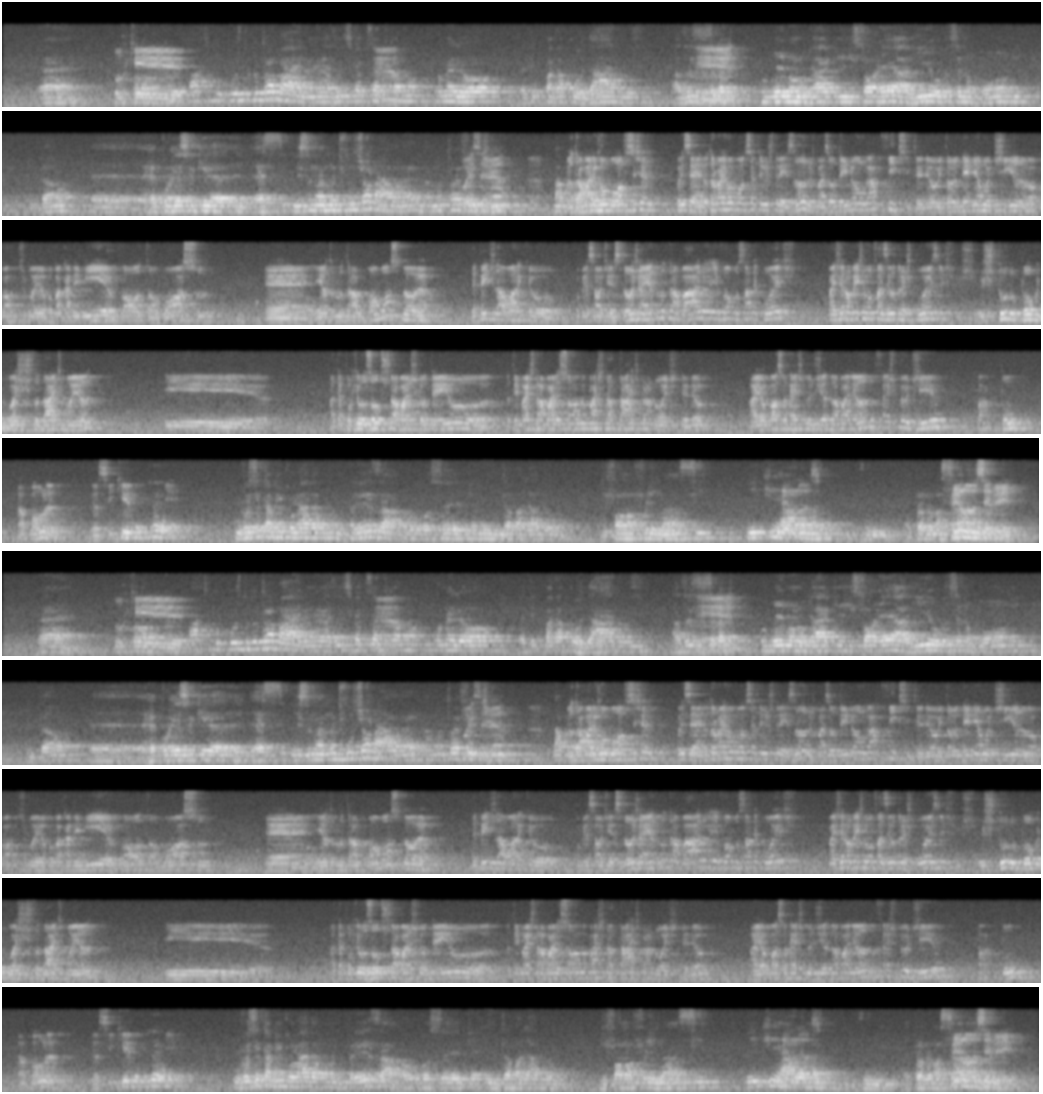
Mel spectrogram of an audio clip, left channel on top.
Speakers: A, on the right (about 85°); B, on the left (about 50°).
A: É.
B: Porque
A: Colocar como parte do custo do trabalho, né? Às vezes você vai precisar
B: é,
A: ficar num hotel melhor, vai ter que pagar por dados, às vezes
B: é,
A: você vai ter que comer num lugar que só é ali ou você não come. Então, é, reconheço que é, é- é, isso não é muito funcional, né? Não é muito efetivo
B: Pois é, é.
A: na
B: Eu
A: prática.
B: trabalho home office já. Pois é, eu trabalho home office já tem uns três anos, mas eu tenho meu lugar fixo, entendeu? Então eu tenho minha rotina, eu acordo de manhã, eu vou pra academia, volto, almoço, é, entro no trabalho. Almoço não, né? Depende da hora que eu começar o dia. Senão eu já entro no trabalho e vou almoçar depois. Mas geralmente eu vou fazer outras coisas, es- estudo um pouco, eu gosto de estudar de manhã. E até porque os outros trabalhos que eu tenho, eu tenho mais trabalho só na parte da tarde pra noite, entendeu? Aí eu passo o resto do dia trabalhando, fecho meu dia, pá, pum, tá bom, né? É assim que.
A: E você
B: E
A: E você está vinculado a alguma empresa ou você tem trabalhado de forma freelance? E que área
B: freelancer.
A: mais ou menos, assim, é programação?
B: Freelancer
A: né?
B: mesmo.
